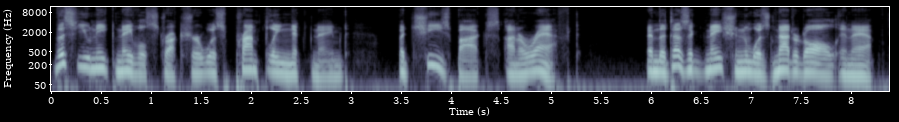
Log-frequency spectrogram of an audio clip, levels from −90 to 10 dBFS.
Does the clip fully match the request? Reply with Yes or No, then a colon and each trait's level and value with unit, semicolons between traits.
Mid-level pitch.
No: low, 120 Hz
